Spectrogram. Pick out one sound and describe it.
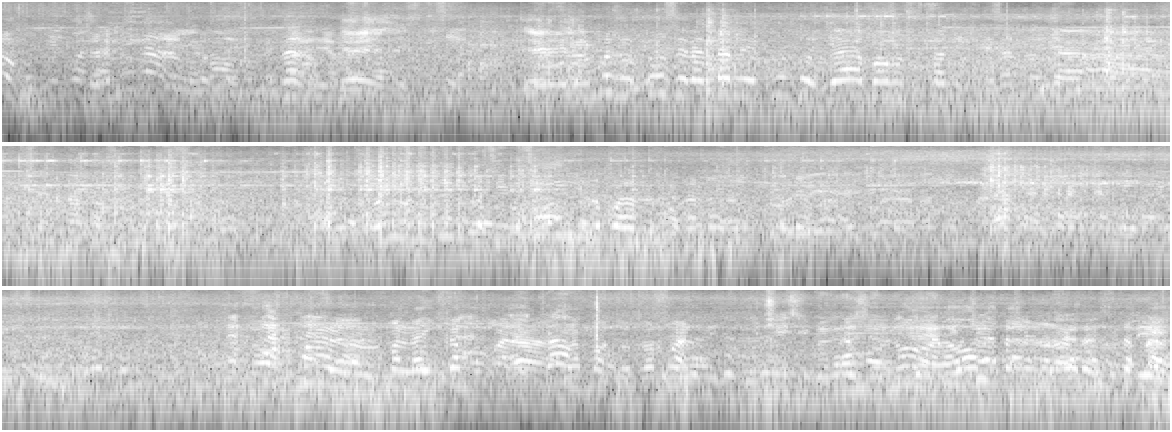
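A middle-aged man speaks with animation outdoors.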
